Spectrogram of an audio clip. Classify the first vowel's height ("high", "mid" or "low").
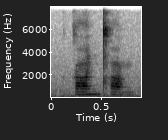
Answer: low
